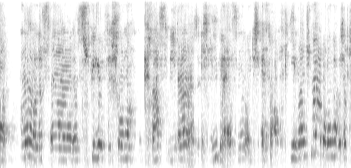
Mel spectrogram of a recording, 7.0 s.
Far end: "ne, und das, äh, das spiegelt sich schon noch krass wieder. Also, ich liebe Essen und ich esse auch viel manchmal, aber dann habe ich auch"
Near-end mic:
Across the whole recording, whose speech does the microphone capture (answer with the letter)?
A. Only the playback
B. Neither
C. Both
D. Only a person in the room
A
